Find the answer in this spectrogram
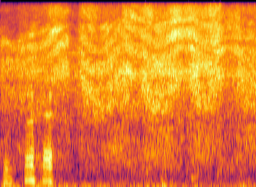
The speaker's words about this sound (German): Die ist fünfteilig und dann wird die Mütze da aufgezogen und von Hand gebügelt. Und das machen wir dann auch immer so mit einem Bügeltuch und richtig mit Dampf, da wird es dann richtig warm.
